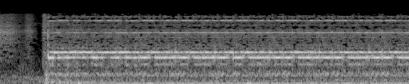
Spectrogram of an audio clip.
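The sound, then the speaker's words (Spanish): A telephone bell rings loudly and continuously, a steady, bright, unbroken ring that starts abruptly after a short quiet moment and holds at full volume to the end. “Qué fuerte suena este teléfono.”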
